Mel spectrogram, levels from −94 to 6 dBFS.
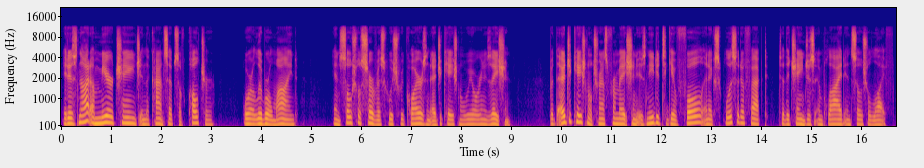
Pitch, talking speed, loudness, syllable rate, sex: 165 Hz, 145 wpm, -19 LUFS, 5.3 syllables/s, female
